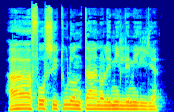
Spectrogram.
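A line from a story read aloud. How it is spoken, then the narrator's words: Mother sighing. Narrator (Italian): la madre sospirava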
